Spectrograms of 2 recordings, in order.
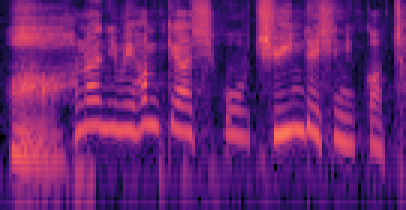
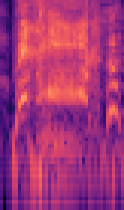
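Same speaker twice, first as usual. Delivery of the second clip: low, gruff mock retort at mom; mock irritated snap; 10 dB louder, slower than usual. Daughter snapping at her mother, mock annoyed. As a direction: bark it at your mother.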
